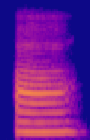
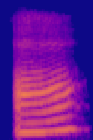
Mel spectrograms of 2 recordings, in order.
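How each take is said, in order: First: It is said in the first tone. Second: It is said in the second tone. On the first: "in order from the first tone"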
